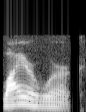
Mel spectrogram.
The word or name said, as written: wirework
